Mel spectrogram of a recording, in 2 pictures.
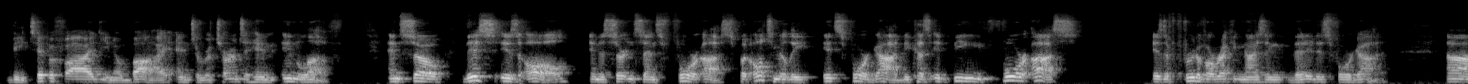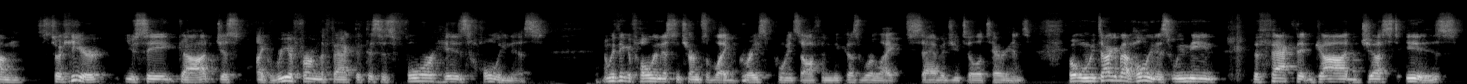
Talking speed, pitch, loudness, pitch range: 190 wpm, 125 Hz, -20 LUFS, 110-145 Hz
